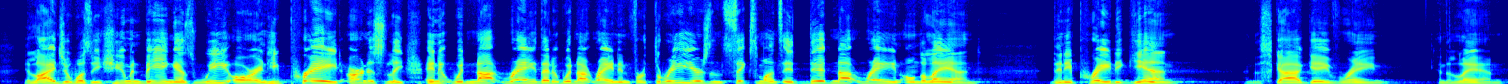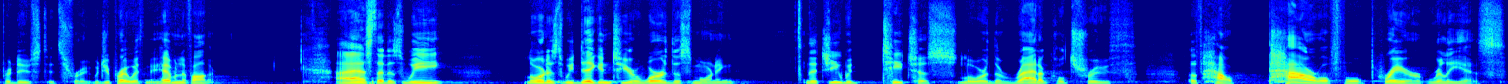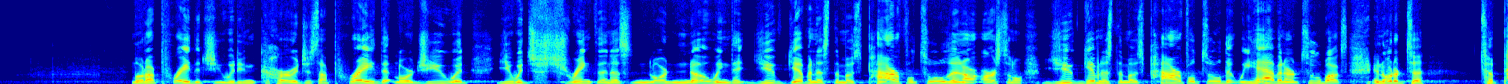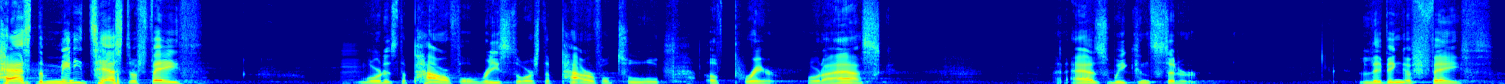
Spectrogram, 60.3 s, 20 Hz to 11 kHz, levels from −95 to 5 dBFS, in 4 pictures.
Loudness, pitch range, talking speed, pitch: -32 LUFS, 125-205 Hz, 160 wpm, 165 Hz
